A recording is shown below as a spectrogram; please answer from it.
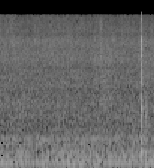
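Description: Steady low mechanical hum of kitchen air handling or a ventilation fan, with one short sharp click near the end.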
